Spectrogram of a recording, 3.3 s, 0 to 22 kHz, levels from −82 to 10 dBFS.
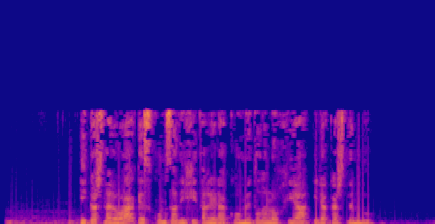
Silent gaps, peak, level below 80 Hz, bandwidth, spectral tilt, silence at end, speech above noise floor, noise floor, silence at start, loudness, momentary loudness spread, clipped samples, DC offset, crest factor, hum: none; -6 dBFS; -48 dBFS; 12 kHz; -3.5 dB/octave; 0.45 s; 20 dB; -44 dBFS; 0.05 s; -24 LUFS; 9 LU; under 0.1%; under 0.1%; 20 dB; none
